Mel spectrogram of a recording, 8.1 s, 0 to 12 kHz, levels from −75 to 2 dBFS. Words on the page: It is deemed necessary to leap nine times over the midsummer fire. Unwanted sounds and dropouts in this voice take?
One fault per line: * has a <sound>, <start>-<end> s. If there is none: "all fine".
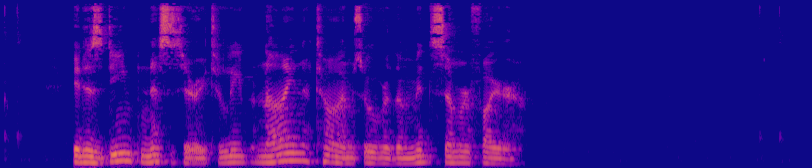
all fine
